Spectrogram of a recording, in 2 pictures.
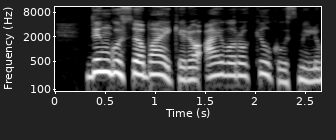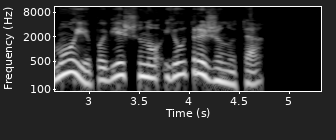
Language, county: Lithuanian, Alytus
